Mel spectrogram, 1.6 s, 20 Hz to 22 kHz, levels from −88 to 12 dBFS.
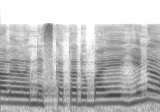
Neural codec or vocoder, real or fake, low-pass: none; real; 9.9 kHz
